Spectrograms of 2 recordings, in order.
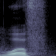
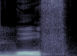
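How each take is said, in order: First: The word is said without an L sound. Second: The word is said with a clear L sound. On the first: The speaker calls it wrong. "not woof" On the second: The speaker calls it right. "say wolf"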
